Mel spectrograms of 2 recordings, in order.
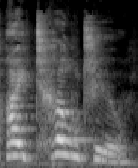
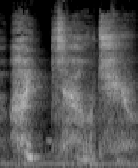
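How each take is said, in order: First: Slow, louder, stress on I; gasped, emphatic. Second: Breathless whispered gasp. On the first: Hermione scolding Harry after the chase, slow and emphatic. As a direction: lean on "I", told-you-so. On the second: Hermione gasping to Harry after the run, breathless whisper. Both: A narrator's reading. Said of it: "Hermione gasped".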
